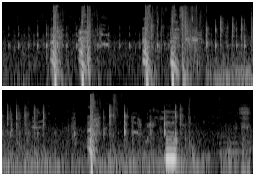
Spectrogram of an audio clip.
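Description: Chickens cluck in the Resident Evil Village video game, with several short, scattered bird calls and clucks standing out over a busy backdrop of clicking and tapping sounds.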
